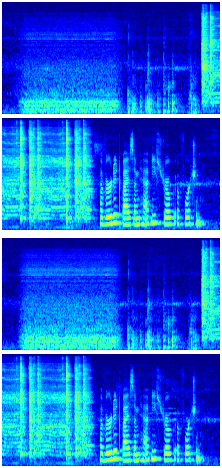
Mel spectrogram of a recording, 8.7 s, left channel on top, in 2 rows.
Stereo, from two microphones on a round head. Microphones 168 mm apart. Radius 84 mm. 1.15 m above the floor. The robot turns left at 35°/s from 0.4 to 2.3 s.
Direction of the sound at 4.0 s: 10° left (ahead or behind).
